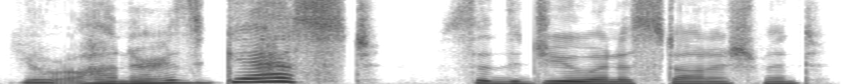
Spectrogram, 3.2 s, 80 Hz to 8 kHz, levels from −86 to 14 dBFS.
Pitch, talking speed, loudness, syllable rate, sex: 205 Hz, 170 wpm, -18 LUFS, 4.9 syllables/s, female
